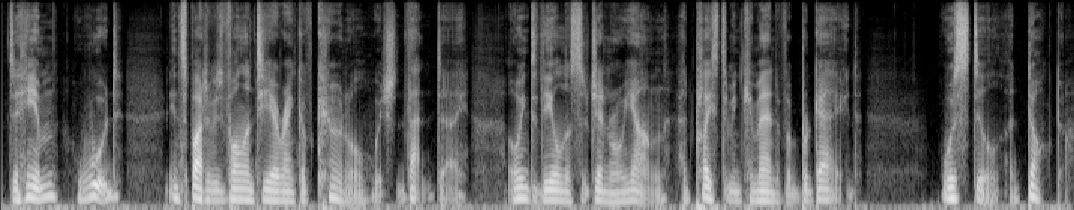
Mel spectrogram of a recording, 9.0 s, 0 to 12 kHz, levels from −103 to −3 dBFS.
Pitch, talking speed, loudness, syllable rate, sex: 115 Hz, 220 wpm, -23 LUFS, 6.6 syllables/s, male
